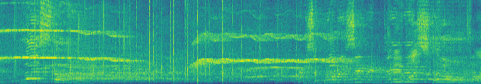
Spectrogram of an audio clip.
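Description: Crowd cheering and clapping over shouting voices, with two long, high, steady whistles one after the other.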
